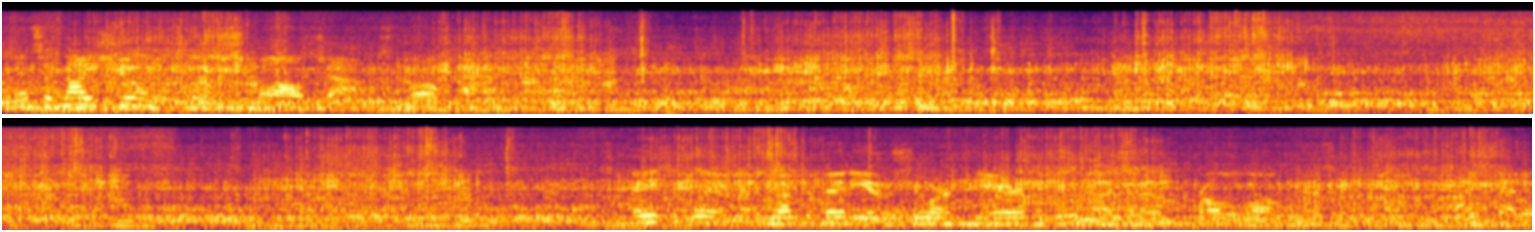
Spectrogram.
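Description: An electric cement mixer motor hums steadily.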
